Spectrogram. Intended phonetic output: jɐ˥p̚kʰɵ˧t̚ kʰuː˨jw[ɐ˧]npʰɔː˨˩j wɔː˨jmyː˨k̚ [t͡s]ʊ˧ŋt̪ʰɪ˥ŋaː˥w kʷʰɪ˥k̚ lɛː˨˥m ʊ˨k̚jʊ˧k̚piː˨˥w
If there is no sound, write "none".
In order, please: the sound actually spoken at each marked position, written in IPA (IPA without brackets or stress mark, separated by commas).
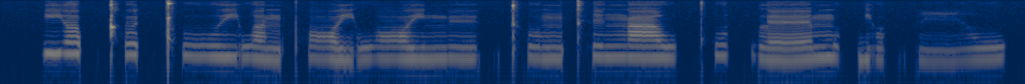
ɐ˨˩, t̪ʰ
